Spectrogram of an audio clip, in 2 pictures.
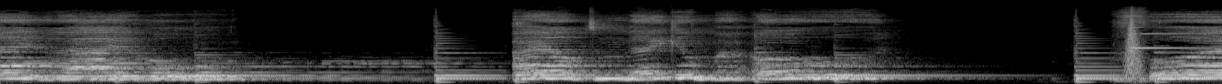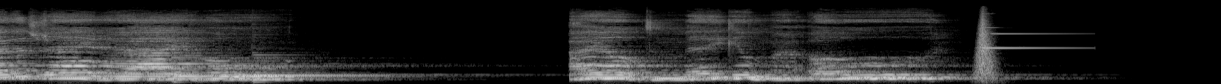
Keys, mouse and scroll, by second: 2.0-2.9 drag, 5.2-7.9 typing, 9.2 click, 12.9 scroll up 1, 14.0-18.1 drag, 14.4 ctrl+d, 14.6 Delete, 14.8 shift+Left, 15.1 Delete, 15.3 ctrl+d, 15.7-18.0 ctrl+z, 17.3 ctrl+z, 18.1 ctrl+z, 19.1 ctrl+z, 19.7 BackSpace, 20.1 ctrl+z, 20.1 click, 20.5 ctrl+d, 22.7 click, 23.6 click.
